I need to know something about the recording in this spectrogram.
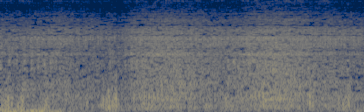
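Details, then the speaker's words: Hero Xtreme Sports bike engine idling evenly after timing chain replacement; no chain rattle now, previously rattled loudly from a worn timing chain; normal idle after repair. "अब हमें इसे शुरू करके जांचना होगा। यह सही है। कोई शोर नहीं। पहले यह बहुत शोर कर रहा था।"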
